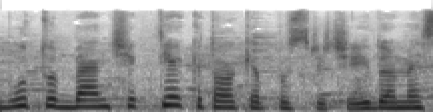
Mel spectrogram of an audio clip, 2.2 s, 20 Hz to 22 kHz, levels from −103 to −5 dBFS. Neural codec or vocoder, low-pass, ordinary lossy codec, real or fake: none; 14.4 kHz; MP3, 64 kbps; real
